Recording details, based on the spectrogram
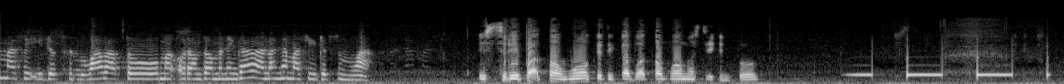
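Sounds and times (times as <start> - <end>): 
speech: 0.0 - 3.8, 4.8 - 7.7
telephone busy tone after a phone-in caller is cut off: 8.5 - 10.2.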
